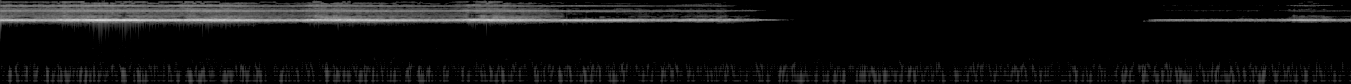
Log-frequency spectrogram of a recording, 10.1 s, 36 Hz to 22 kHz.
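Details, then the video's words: Bell crickets in a large group, August 2020, giving a high, clear tinkling trill that rings for about six seconds, stops into silence, then resumes more softly near the end. "鈴虫の鳴き声 スズムシ音色"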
